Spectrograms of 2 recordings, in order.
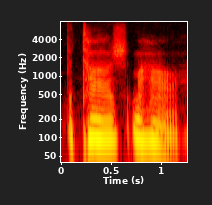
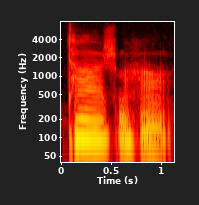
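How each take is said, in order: First: Said in the usual way. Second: Taj Mahal murmured softly and slowly; hushed, slow, reverent Taj Mahal; said quietly. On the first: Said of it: "Remember those two words". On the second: Shown as a demonstration. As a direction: savour Taj Mahal like a secret. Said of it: "just say them quietly to yourself".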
